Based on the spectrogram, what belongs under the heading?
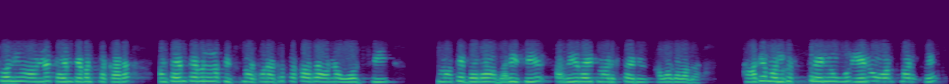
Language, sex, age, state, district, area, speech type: Kannada, female, 18-30, Karnataka, Chamarajanagar, rural, conversation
